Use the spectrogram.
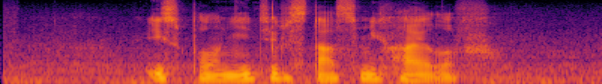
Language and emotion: Russian, neutral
